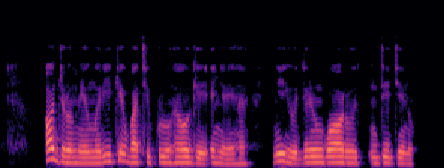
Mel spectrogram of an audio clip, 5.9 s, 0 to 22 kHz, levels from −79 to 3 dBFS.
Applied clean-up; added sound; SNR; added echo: none; none; none; none.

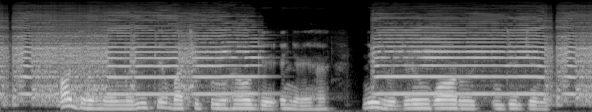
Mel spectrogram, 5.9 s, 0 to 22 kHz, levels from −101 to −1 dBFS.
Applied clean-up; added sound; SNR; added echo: none; Bowed string instrument; 0 dB; none.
